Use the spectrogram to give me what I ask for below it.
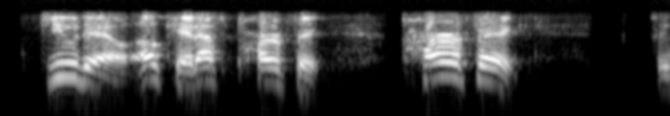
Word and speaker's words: Feudale: close eye it was close so so it's few doubt whew Dale okay that's perfect perfect do not get on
